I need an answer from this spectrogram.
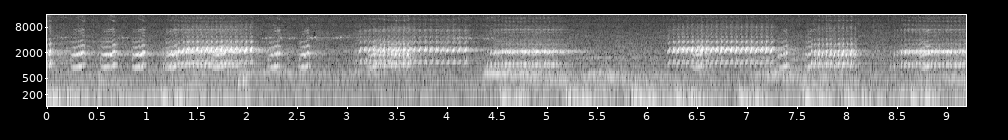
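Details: Tree frogs call in a valley with live music nearby: quick staccato clicks leading into buzzy trilled bursts, alternating between callers, over a low muffled background sound.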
